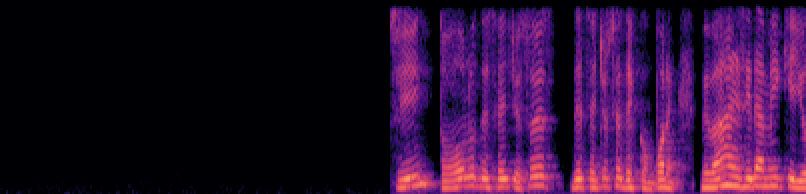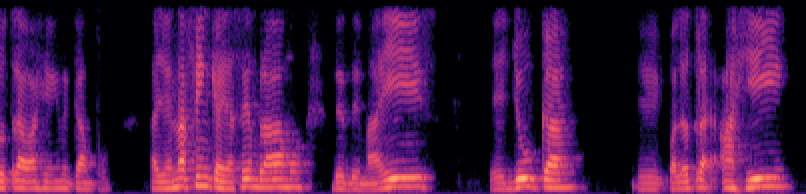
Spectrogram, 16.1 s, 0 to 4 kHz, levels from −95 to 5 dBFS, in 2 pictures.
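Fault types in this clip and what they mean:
No technical fault can be heard anywhere in the speech. There is nothing to list under any fault type.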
